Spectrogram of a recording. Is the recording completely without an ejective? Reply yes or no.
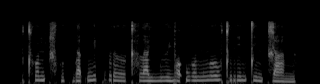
yes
